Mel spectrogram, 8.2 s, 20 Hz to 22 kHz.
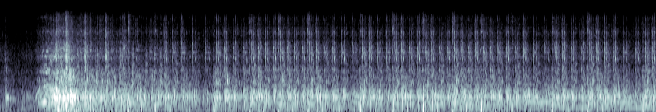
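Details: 2014 Bolens push mower, Briggs OHV engine, leaky carb needle and seat, fuel line clamped: after pull start runs with rough uneven ticking sputter; flooded and rich, purging excess fuel.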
